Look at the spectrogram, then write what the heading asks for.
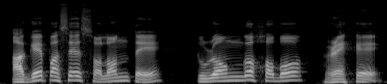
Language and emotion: Assamese, neutral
